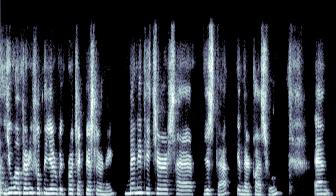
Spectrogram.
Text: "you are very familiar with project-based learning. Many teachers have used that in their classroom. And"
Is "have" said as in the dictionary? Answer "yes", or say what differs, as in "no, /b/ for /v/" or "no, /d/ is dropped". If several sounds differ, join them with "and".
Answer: yes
